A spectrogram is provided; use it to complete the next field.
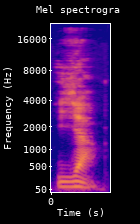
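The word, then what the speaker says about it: יה: Il est reconnu que ces deux lettres rassemblées se prononcent Yah.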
